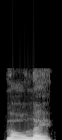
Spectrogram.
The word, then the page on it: 劳累: láo lèi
